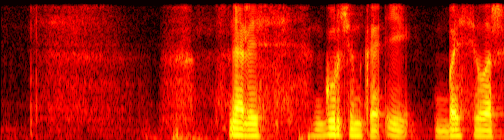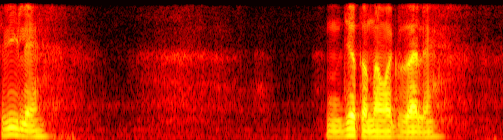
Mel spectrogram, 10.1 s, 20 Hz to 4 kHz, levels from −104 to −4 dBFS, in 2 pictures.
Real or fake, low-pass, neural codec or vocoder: real; 3.6 kHz; none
